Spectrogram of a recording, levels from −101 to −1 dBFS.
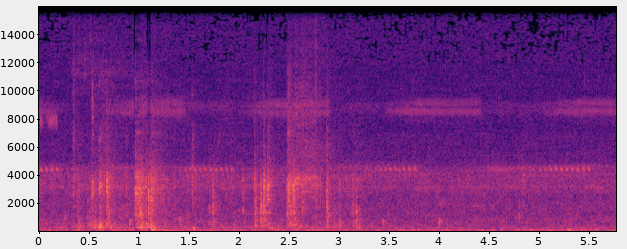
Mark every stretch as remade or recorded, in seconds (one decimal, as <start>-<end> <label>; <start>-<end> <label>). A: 0.0-5.8 recorded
